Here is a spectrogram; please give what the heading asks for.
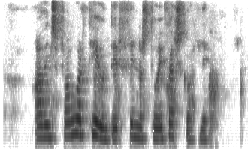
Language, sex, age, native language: Icelandic, female, 20-29, Icelandic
